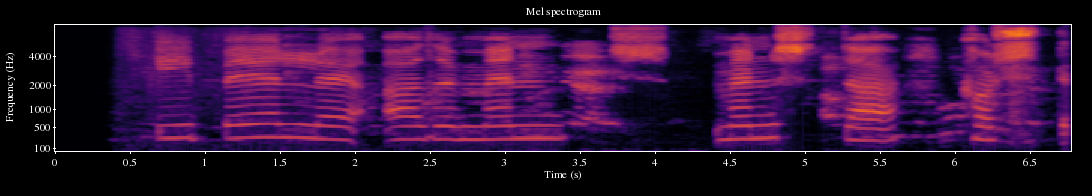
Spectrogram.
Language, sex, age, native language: Icelandic, female, 7, Icelandic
